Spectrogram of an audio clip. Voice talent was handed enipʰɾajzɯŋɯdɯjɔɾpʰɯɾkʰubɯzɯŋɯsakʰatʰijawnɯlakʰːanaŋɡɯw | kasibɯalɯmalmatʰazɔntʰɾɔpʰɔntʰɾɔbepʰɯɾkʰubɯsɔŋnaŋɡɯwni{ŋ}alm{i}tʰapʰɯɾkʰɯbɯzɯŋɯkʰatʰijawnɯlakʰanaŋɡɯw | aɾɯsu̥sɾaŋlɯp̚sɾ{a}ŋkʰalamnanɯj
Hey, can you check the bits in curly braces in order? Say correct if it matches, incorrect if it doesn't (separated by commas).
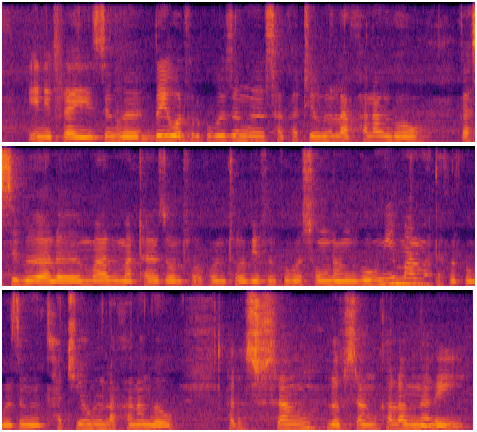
incorrect, incorrect, correct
